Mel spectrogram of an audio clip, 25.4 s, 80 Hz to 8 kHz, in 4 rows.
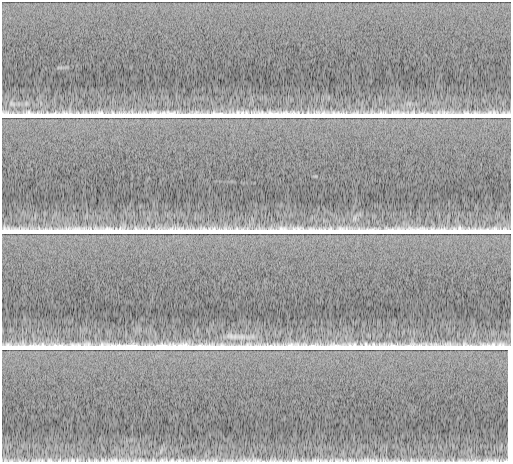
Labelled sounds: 0.7	0.9	humpback whale, 1.3 to 1.4 kHz
9.0	9.3	humpback whale, 1.4 to 1.5 kHz

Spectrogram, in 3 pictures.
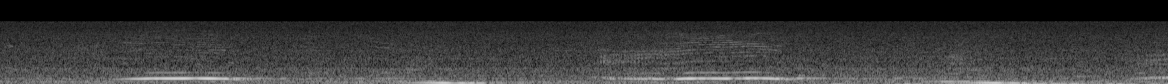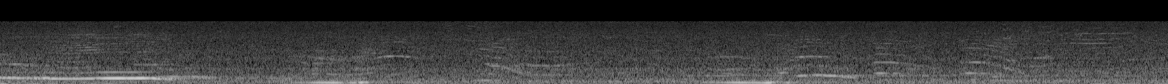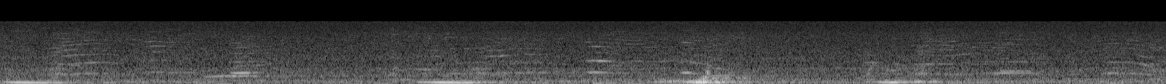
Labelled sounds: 6.4	7.7	humpback whale, 1.5 to 3.4 kHz
11.7	13.3	humpback whale, 0.80 to 4.1 kHz
14.6	15.8	humpback whale, 1.3 to 1.5 kHz
16.5	17.2	humpback whale, 0.80 to 0.99 kHz
18.8	20.0	humpback whale, 1.2 to 4.0 kHz
20.4	21.6	humpback whale, 0.80 to 2.1 kHz
22.0	23.0	humpback whale, 1.2 to 4.5 kHz
24.0	24.5	humpback whale, 0.86 to 3.1 kHz
24.8	25.2	humpback whale, 2.7 to 2.9 kHz
28.0	28.5	humpback whale, 1.3 to 2.1 kHz
29.2	29.8	humpback whale, 1.1 to 3.2 kHz
33.4	34.2	humpback whale, 1.4 to 2.6 kHz
34.6	34.9	humpback whale, 0.80 to 1.1 kHz

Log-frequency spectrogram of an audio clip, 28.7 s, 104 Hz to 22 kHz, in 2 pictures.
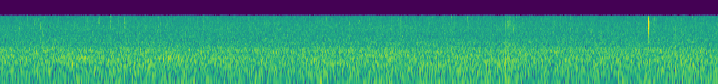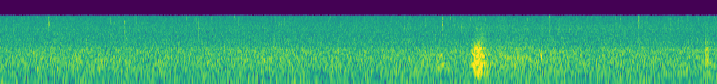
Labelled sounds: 23.8	24.0	croaking sound likely from a nearby submerged object, 0.81 to 1.1 kHz

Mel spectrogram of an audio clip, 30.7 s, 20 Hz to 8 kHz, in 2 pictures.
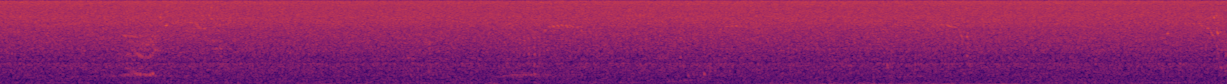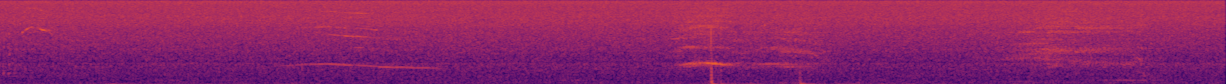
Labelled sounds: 19.3	20.1	humpback whale, 2.0 to 5.2 kHz
23.9	24.4	humpback whale, 0.80 to 3.2 kHz
25.3	25.6	humpback whale, 0.93 to 1.3 kHz
27.9	29.2	humpback whale, 0.80 to 3.1 kHz

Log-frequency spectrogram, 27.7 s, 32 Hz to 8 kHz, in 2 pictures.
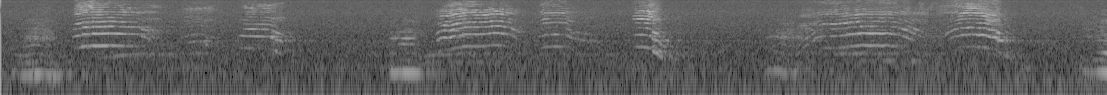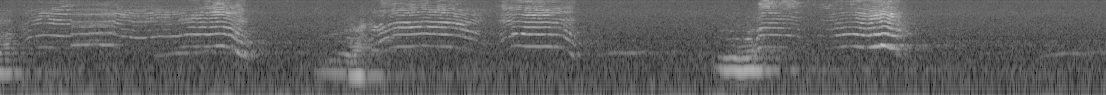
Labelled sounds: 0.3	2.7	humpback whale, 0.80 to 8.0 kHz
3.0	3.6	humpback whale, 0.80 to 6.5 kHz
4.9	7.3	humpback whale, 0.80 to 7.3 kHz
7.9	8.3	humpback whale, 0.80 to 6.4 kHz
9.6	11.5	humpback whale, 0.80 to 7.5 kHz
11.8	13.3	humpback whale, 0.80 to 7.6 kHz
13.7	17.1	humpback whale, 0.80 to 8.0 kHz
18.1	21.1	humpback whale, 0.80 to 8.0 kHz
23.2	25.2	humpback whale, 0.80 to 7.9 kHz

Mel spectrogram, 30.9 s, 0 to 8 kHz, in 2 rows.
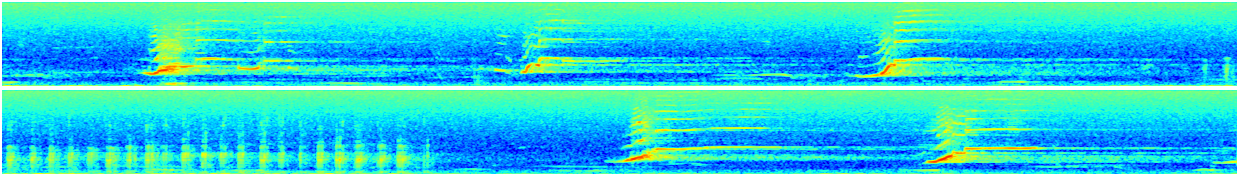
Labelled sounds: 1.7	3.7	humpback whale, 0.80 to 6.0 kHz
6.5	8.1	humpback whale, 0.80 to 4.1 kHz
10.9	11.9	humpback whale, 0.80 to 6.0 kHz
23.2	25.1	humpback whale, 0.80 to 5.5 kHz
27.0	28.4	humpback whale, 0.80 to 5.7 kHz

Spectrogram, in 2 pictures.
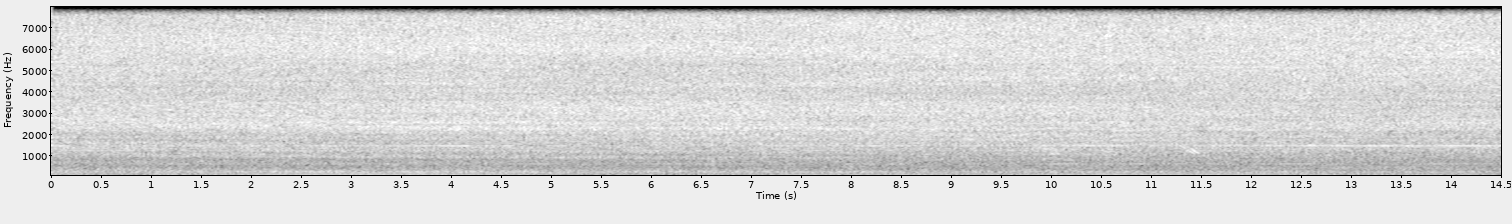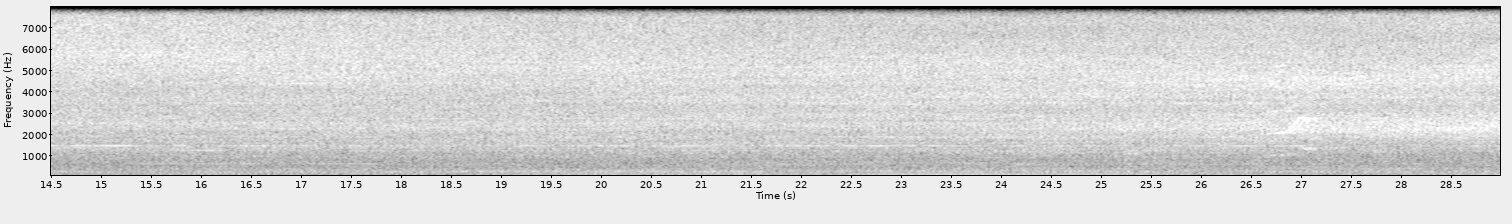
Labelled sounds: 26.6	27.2	killer whale, 1.0 to 3.4 kHz

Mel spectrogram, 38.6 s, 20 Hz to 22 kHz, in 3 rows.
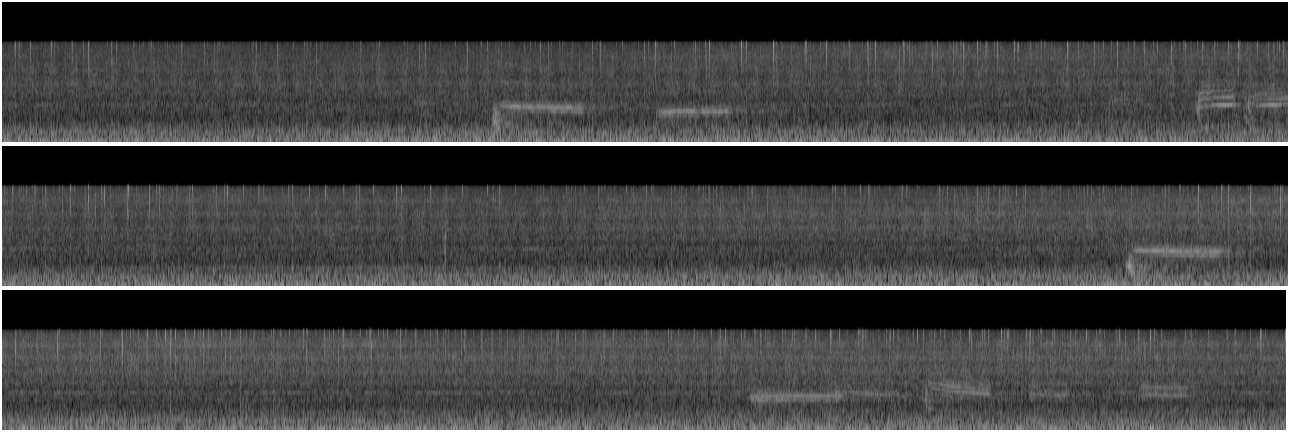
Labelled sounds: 5.0	5.8	killer whale, southern resident, 0.80 to 1.2 kHz
6.5	7.1	killer whale, southern resident, 0.70 to 0.89 kHz
11.9	12.9	killer whale, southern resident, 0.96 to 1.9 kHz
24.2	25.1	killer whale, southern resident, 0.82 to 1.1 kHz
33.2	33.5	killer whale, southern resident, 0.91 to 1.0 kHz
35.0	35.4	killer whale, southern resident, 1.1 to 1.6 kHz
37.1	37.6	killer whale, southern resident, 0.98 to 1.1 kHz

